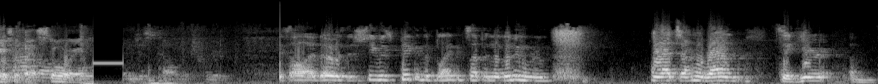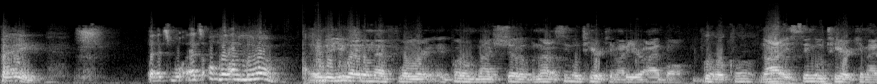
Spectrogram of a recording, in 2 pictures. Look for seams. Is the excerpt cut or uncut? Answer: cut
